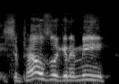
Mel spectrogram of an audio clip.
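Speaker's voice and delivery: ordinary talk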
